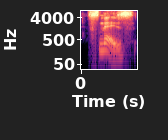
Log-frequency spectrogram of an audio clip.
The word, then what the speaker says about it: SNES: rule, I suppose, but SNES just seems a natural thing. When you see it written out, you naturally want to say it like that. SNES is one syllable. S-N-E-S... That's four syllables.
